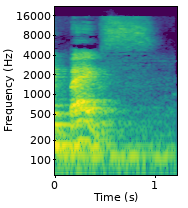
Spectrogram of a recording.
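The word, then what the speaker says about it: bags: जी का लेते हैं जैसे बी ए जी एस यहां पर जी के बाद एस का प्रयोग किया गया है इस एस का उच्चारण ज के समान होगा हम लोग पढ़ेंगे बैग्स बैग्स बैग्स का अर्थ होता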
